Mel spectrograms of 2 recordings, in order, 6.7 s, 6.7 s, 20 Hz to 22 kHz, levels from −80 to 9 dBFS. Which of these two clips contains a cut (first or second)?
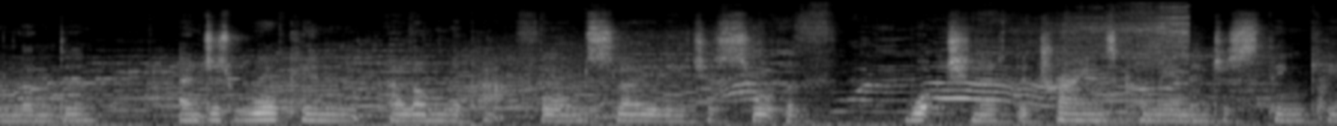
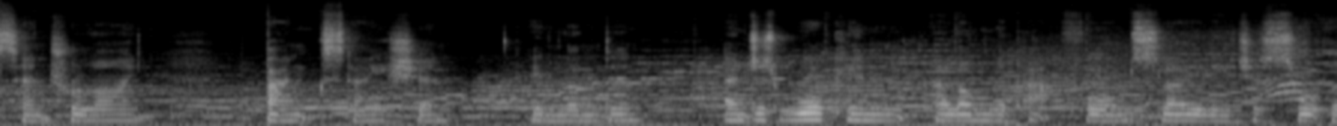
second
